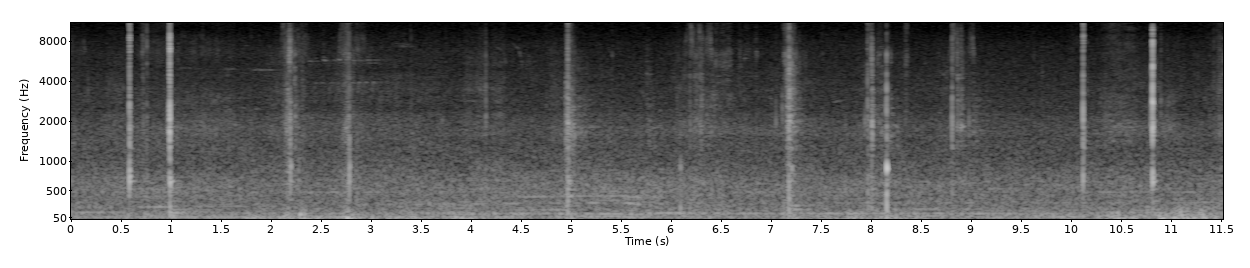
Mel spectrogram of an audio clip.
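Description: Baitcasting rod and reel being handled during a slow jig retrieve: scattered sharp clicks and taps, irregular and about one a second, over a low steady background rumble.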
